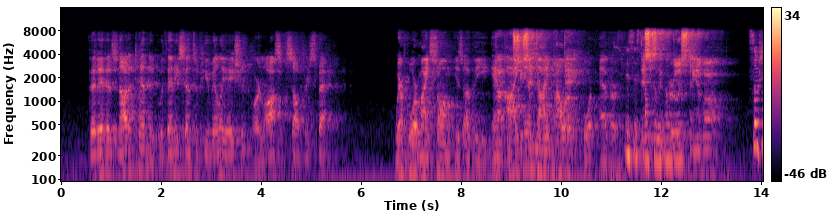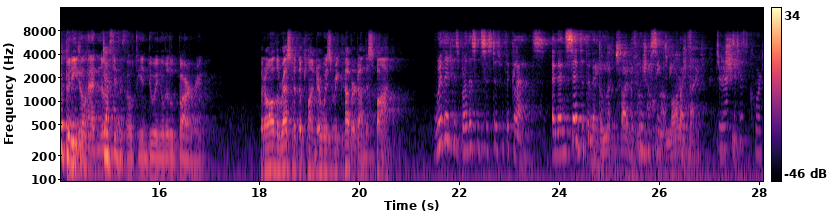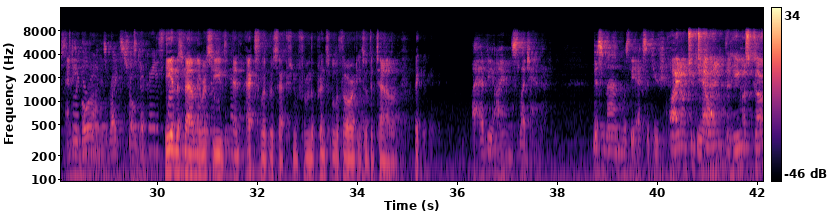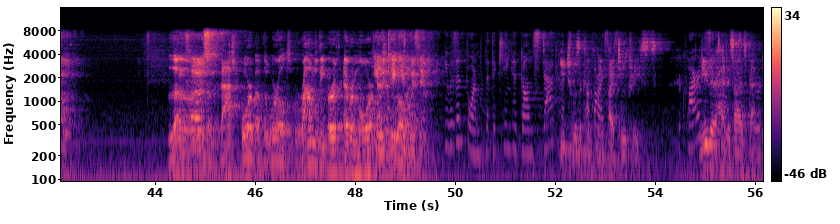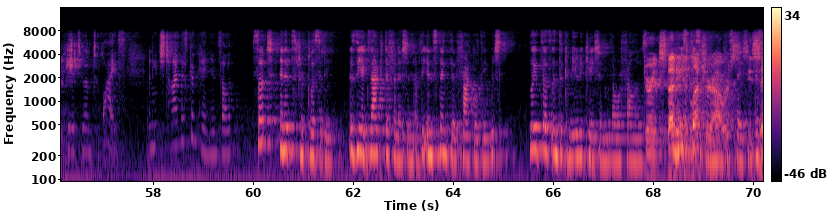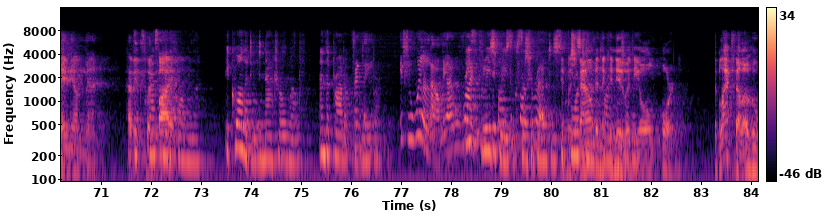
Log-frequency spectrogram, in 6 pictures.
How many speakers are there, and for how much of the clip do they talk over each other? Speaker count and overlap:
9, about 32%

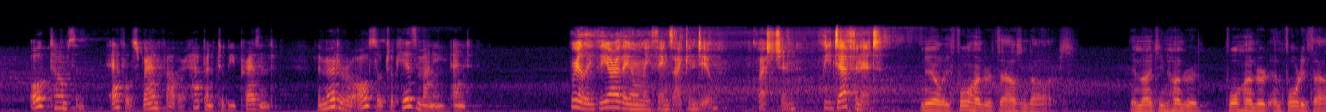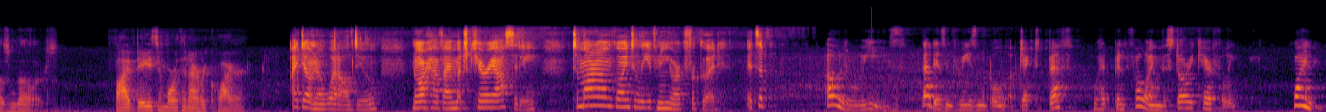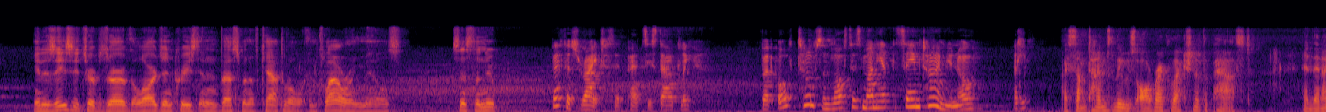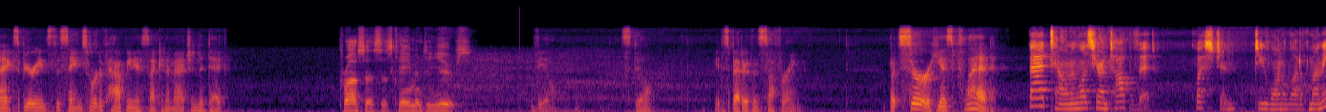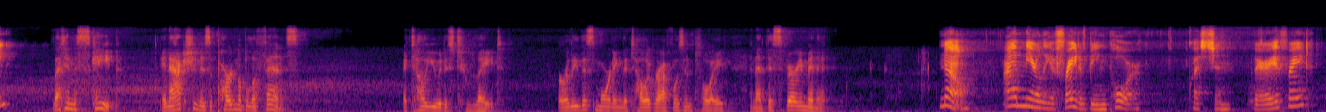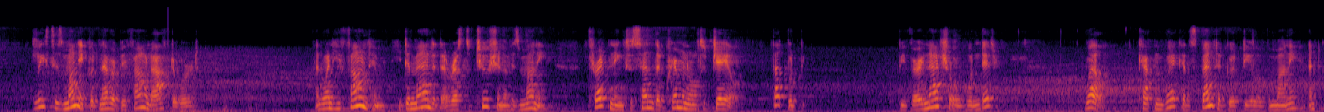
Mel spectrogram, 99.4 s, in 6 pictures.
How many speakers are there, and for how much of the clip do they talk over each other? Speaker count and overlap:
4, no overlap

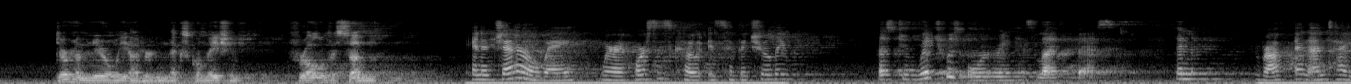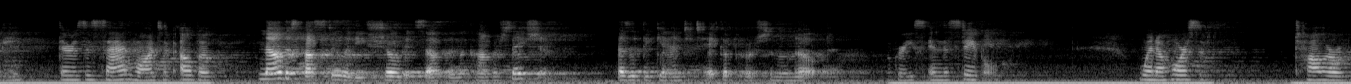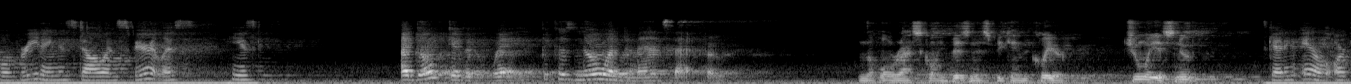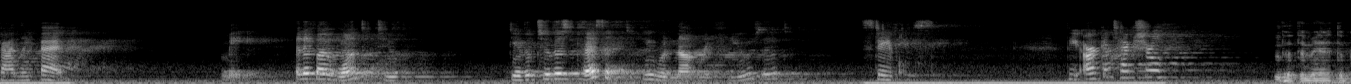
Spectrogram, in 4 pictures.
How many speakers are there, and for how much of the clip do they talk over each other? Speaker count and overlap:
3, no overlap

